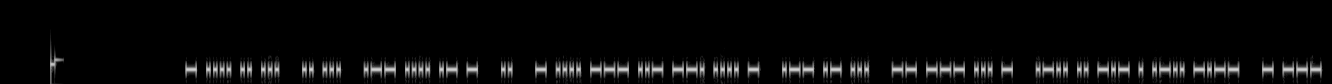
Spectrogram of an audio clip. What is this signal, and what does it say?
Morse code, heard as a keyed tone, about 34 wpm, 700 Hz. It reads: THIS IS WHAT I THOUGHT WAS MOST LIKELY TO
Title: Sentences from Top 1000 Words - Review Part 4 - 35wpm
